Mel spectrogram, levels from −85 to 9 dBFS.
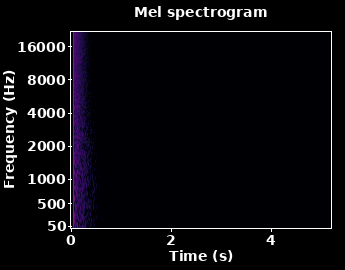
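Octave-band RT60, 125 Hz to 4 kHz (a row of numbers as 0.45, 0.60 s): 1.3, 1.3, 1.3, 1.3, 1.2, 1.1 s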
